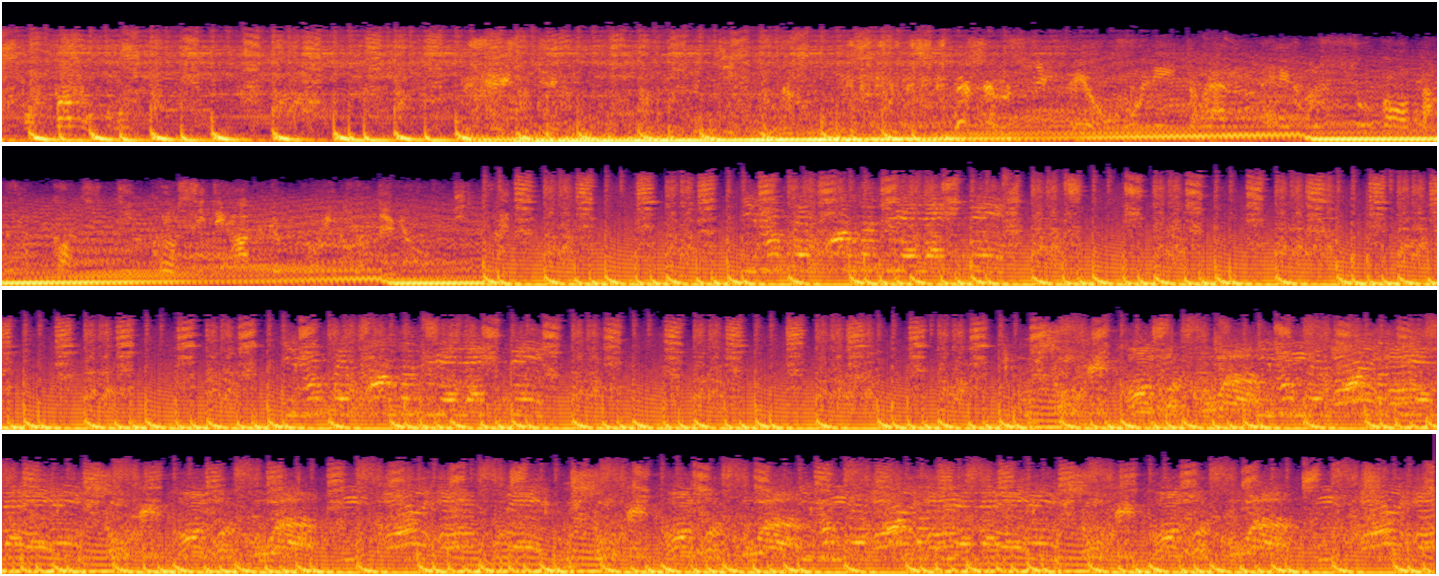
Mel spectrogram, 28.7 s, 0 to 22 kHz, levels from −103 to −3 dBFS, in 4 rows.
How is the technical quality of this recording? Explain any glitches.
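No glitches or technical faults are audible anywhere in the recording.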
